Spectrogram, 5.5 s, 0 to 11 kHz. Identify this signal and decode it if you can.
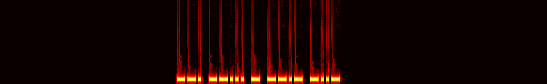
Morse code, heard as a keyed tone, about 46 wpm, 700 Hz. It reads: G7TQX
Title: DXCC-100 Call Signs - 5 Characters - Repeated 3x - 45wpm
